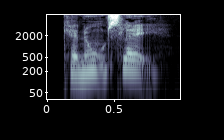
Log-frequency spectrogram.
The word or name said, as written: kanonslag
